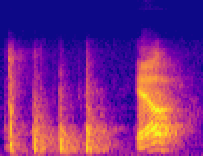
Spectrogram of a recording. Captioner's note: knocking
